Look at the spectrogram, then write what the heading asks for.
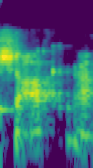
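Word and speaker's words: Schöck: see the most is shock s h o e c k something the spelling is a little bit weird we just pronounce it shock isocor is the uh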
